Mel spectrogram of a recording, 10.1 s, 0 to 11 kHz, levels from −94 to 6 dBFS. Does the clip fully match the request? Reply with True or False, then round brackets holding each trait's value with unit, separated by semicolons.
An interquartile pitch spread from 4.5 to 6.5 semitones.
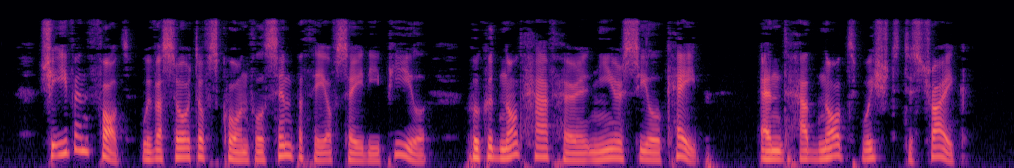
True (5.3 semitones)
